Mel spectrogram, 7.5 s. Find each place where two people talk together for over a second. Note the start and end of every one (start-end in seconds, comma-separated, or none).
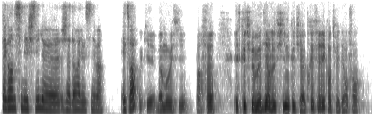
none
